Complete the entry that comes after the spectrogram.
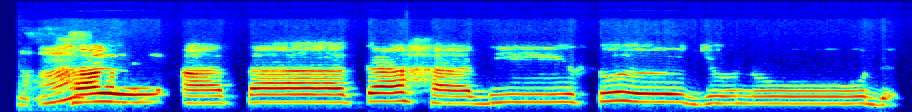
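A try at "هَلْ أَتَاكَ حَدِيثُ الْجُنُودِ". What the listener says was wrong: Ini haknya bagus. Hanya harus lebih gema lagi coba. Hal enggak jangan dorong dari dada. Hal ataka jangan dorong dari dada, jangan. Ya, jadi ada bedanya agak besar sebenarnya ha sama ha. Jadi tadi tuh masih kayak H Indonesia banget.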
